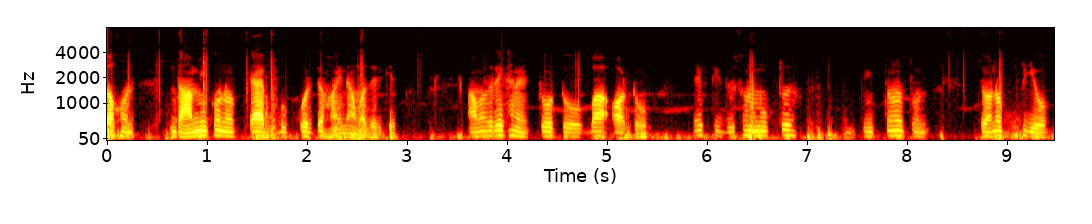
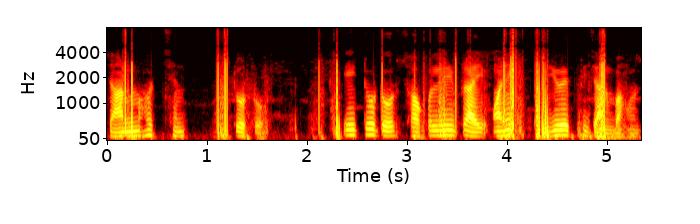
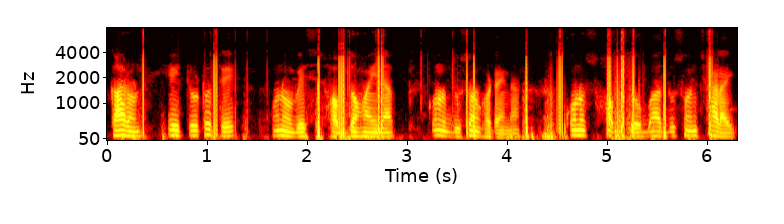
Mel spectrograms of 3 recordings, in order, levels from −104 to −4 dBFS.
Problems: constant background noise, low volume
